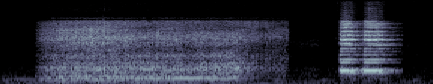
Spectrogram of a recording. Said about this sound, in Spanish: En lo que ambas mujeres platicaban, el vehículo ya se acercaba a su destino. El chofer tocó el claxon para que le abrieran la reja y poder entrar al amplio jardín que antecedía la mansión.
